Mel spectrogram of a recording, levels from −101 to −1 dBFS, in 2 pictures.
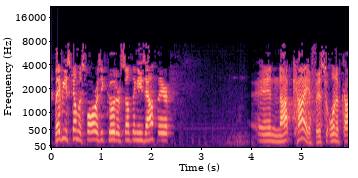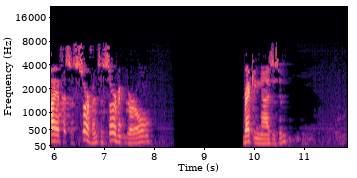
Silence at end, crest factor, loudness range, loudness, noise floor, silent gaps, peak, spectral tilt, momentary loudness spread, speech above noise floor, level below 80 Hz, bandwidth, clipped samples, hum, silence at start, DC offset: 1.25 s; 20 dB; 8 LU; -17 LUFS; -65 dBFS; 8.40-9.76 s; 0 dBFS; -0.5 dB/octave; 13 LU; 47 dB; -70 dBFS; 7.6 kHz; under 0.1%; none; 0 s; under 0.1%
